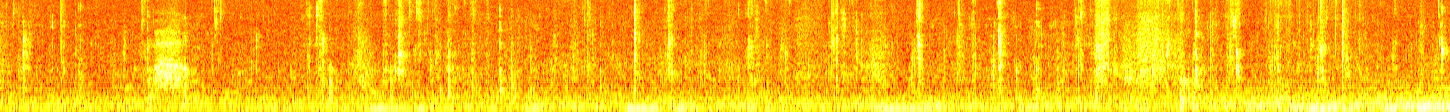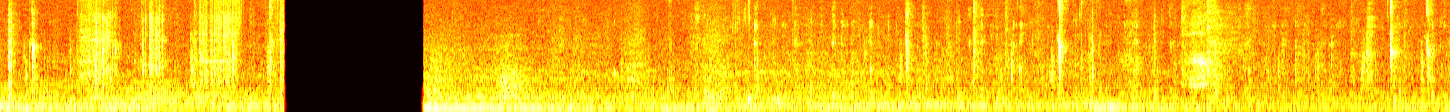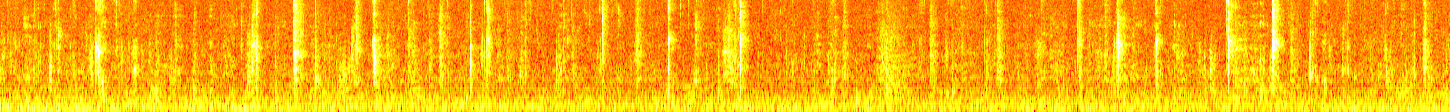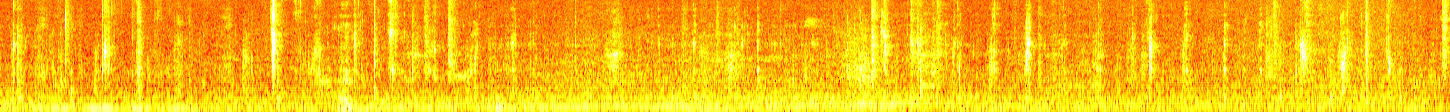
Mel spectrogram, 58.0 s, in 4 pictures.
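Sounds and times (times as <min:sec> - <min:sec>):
close chewing: 0:00.0 - 0:17.4, 0:19.5 - 0:58.0.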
